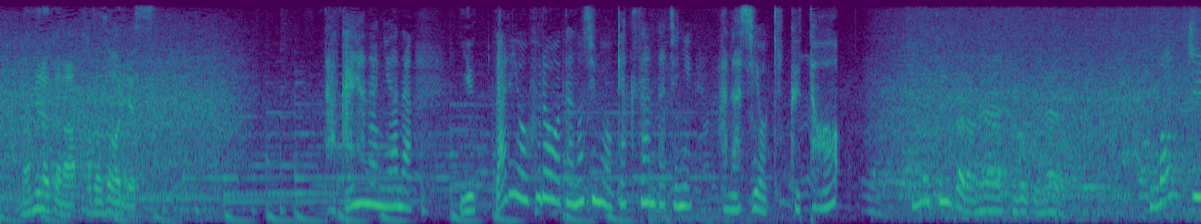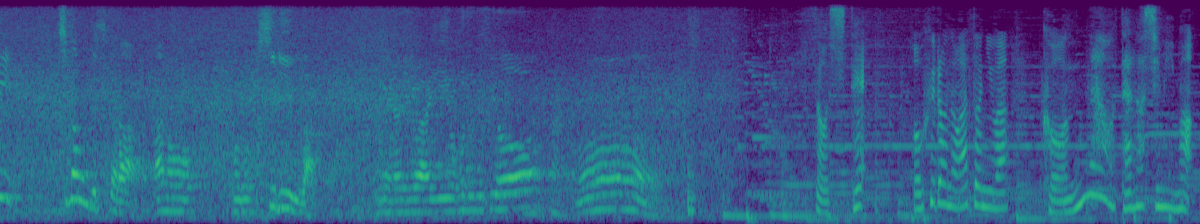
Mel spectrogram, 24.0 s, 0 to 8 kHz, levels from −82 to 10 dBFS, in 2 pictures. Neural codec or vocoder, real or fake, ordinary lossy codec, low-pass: none; real; AAC, 48 kbps; 7.2 kHz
